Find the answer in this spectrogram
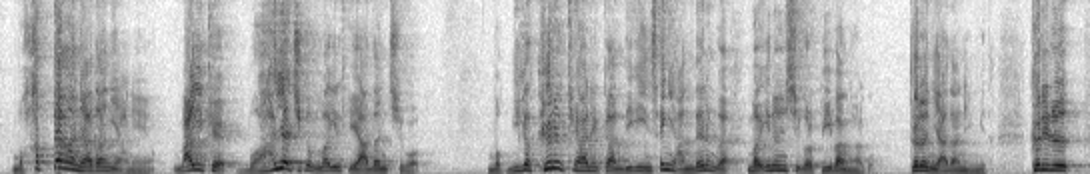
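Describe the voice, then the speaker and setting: A man preaches a Sunday sermon in a high voice that rises and falls a great deal. He keeps turning to the congregation with questions and answers them himself. Now and then he acts out a harsh scolding in quick bursts. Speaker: pastor. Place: church sanctuary.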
